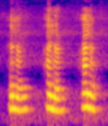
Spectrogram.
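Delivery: high squawky parrot imitating a human. Parrot greeting the children with a high squawk. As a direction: chirp it out like a talking bird. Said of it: "a voice came loud and clear".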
